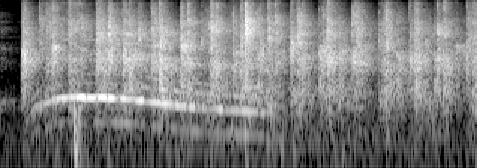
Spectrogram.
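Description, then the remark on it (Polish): A crowd bursts into sustained applause, dense rapid clapping filling all four seconds at a steady loud level, with a brief whistle-like tone rising above it early on. “Chcesz usłyszeć jakieś owacje? E, oczywiście. To próbujemy!”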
